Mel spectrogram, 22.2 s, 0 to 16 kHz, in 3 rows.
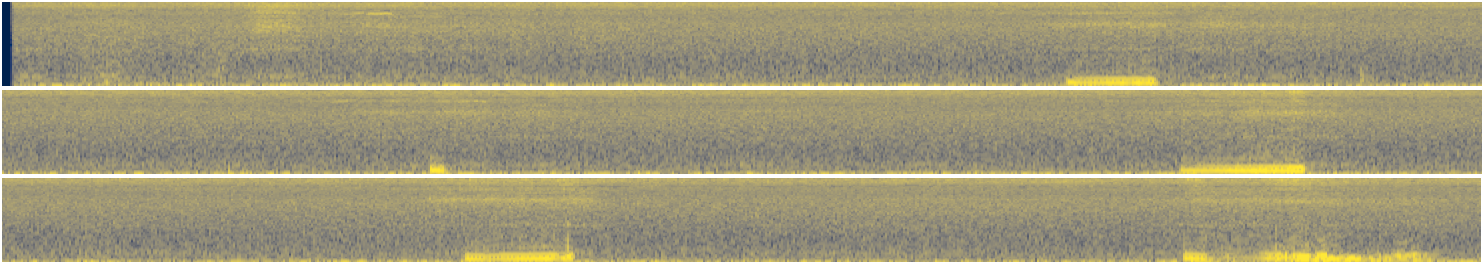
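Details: Sleeping cat snoring like a hedgehog: short, low snuffling snorts about every four seconds, around 15 breaths a minute; snoring.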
